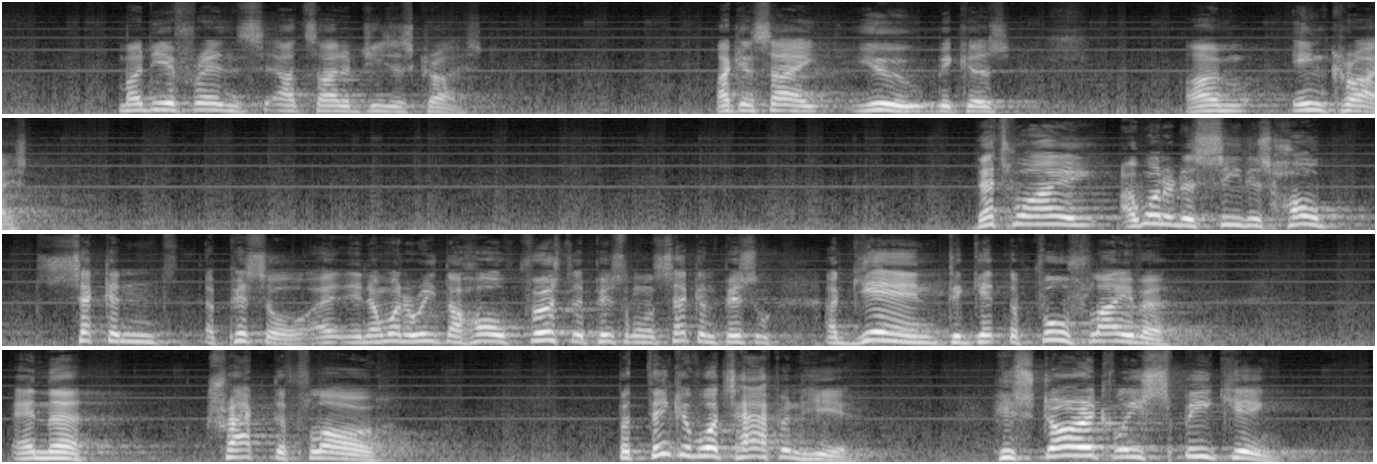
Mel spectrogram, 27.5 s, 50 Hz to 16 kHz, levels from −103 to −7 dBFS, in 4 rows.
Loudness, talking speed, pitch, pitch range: -22 LUFS, 120 wpm, 200 Hz, 175-230 Hz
